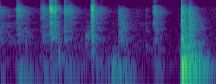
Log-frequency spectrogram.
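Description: Light plastic clicks and taps as a LEGO minifigure is moved over a LEGO baseplate, about three a second, then one loud thump near the end.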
